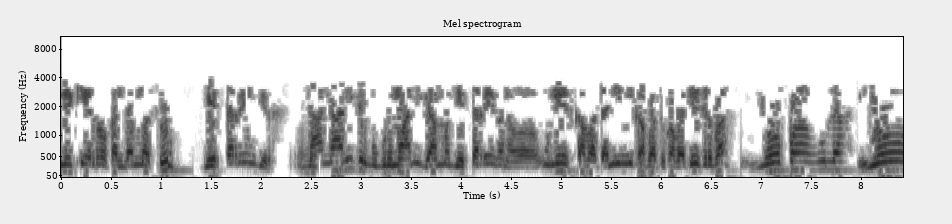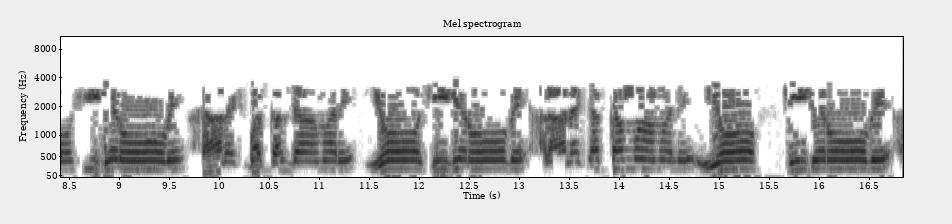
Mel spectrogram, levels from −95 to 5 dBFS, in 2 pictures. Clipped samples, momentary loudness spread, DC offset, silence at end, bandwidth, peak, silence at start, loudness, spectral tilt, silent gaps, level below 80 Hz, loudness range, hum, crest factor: under 0.1%; 6 LU; under 0.1%; 0 s; 4 kHz; -4 dBFS; 0 s; -18 LUFS; -9.5 dB/octave; none; -54 dBFS; 2 LU; none; 14 dB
